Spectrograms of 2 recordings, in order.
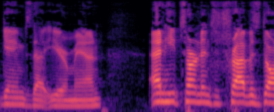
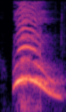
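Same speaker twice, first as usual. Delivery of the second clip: very high, loud whoop; a hyped-up cheer; excited woo; 10 dB louder than usual. Acted. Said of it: "trying to have more energy".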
